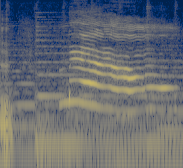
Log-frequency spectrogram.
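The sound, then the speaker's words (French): A person imitates a cat with one long, drawn-out meow that rises and then slowly falls in pitch. It is fairly loud, with no other sounds around it. “Est-ce que vous savez imiter une personnalité ou un animal Alors, j'imite très bien les chats et les chats.”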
